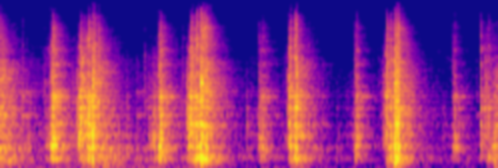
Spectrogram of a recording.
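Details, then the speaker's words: Scooter kickstarter, being kicked to start: about one kick a second, each a short rasping scrape with metallic ring instead of catching; slipping, so the ratchet or kickstarter gear needs replacing. "Похоже, что что-то проскальзывает и издает скрежет. Это значит, что мне нужно заменить либо трещотку, либо шестерню кикстартера."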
